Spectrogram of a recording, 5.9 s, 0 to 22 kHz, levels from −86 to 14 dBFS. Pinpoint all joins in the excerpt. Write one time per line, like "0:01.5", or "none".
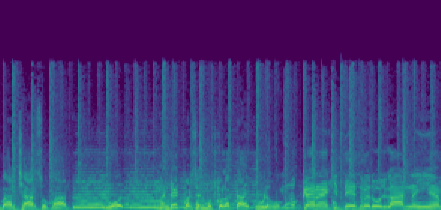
0:03.9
